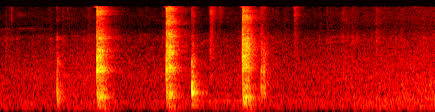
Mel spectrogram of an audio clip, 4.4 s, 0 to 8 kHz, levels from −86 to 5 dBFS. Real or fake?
real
